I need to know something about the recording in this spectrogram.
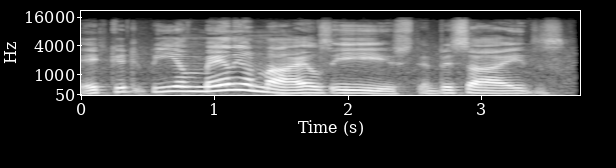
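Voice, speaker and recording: A man voicing a gentle, shy young female pony in a soft, hesitant storybook voice. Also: mid-range voice, big pitch swings, takes it slowly, pitched above the performer's own voice. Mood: shy, unsure.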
